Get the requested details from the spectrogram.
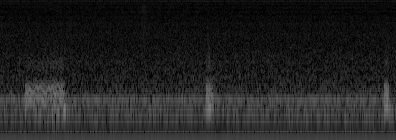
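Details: Cat snoring: a soft, fluttering, rattly sound on the breath, followed by two brief snorts.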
